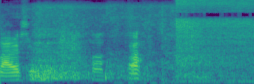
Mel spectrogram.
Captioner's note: sound of riding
